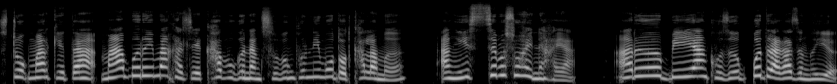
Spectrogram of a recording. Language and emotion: Bodo, angry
